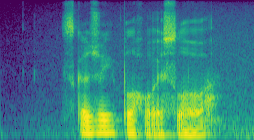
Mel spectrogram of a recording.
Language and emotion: Russian, sad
